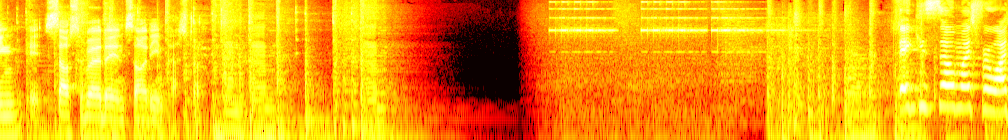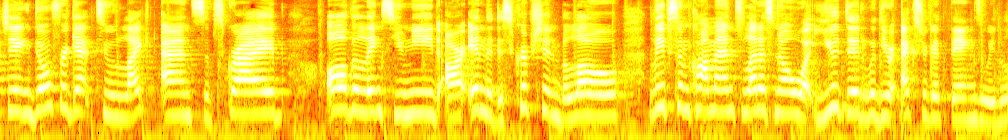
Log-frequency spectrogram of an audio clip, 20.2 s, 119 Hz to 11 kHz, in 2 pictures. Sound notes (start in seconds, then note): 2.4 upbeat music; 5.5 alarm beeping; 8.0 upbeat music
